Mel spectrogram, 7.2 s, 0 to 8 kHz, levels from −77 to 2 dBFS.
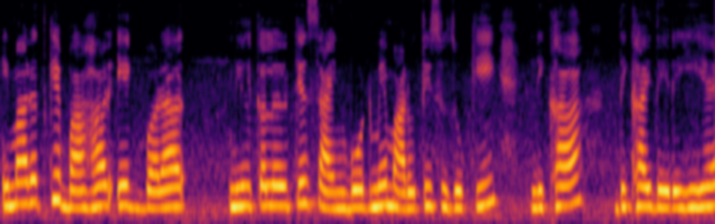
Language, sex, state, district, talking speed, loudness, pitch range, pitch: Hindi, female, Assam, Kamrup Metropolitan, 150 wpm, -12 LUFS, 235-265 Hz, 255 Hz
